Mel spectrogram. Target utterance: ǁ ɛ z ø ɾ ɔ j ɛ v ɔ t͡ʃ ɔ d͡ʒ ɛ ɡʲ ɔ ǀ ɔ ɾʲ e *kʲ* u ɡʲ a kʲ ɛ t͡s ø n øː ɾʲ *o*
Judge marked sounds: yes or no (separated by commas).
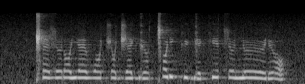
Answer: yes, no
